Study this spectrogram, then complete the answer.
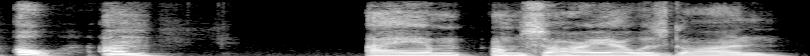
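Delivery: put-on high, halting child's voice; apologetic little boy. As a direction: stammer out an apology to mother. Child sheepishly apologises to his mother.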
